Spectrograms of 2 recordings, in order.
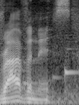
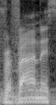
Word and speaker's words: Ravenous: second generation of vtubers ravenous which I really unfortunately mispronounced as ravanis in my short cuz I'm opid this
